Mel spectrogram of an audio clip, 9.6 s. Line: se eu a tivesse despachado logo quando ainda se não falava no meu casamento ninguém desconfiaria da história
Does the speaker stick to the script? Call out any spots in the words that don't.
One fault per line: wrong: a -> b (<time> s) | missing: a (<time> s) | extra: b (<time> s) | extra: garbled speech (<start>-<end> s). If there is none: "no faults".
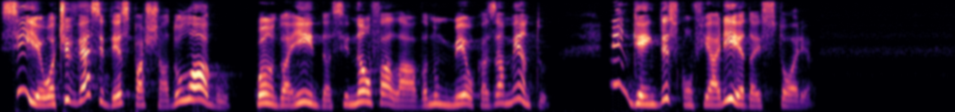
no faults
